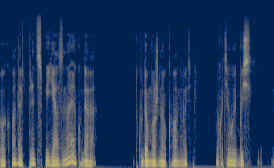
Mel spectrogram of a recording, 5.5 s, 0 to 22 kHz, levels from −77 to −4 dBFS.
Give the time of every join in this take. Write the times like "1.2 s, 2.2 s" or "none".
none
